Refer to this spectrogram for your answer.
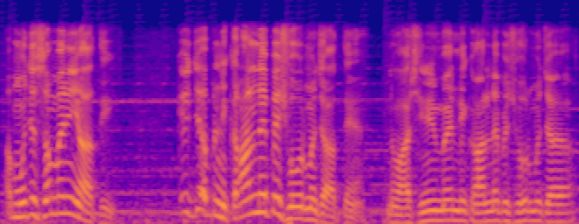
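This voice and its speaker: A man's voice: a little high, lo-fi sound, faint music behind. A middle-aged man giving political commentary on a talk show, emphatic and argumentative, repeating his points for effect.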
